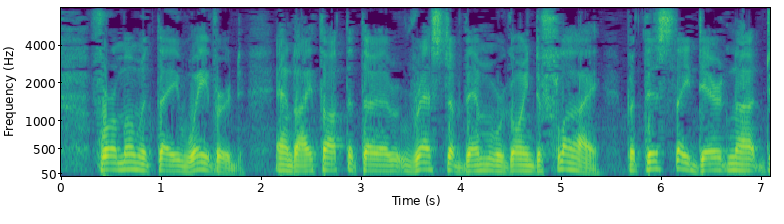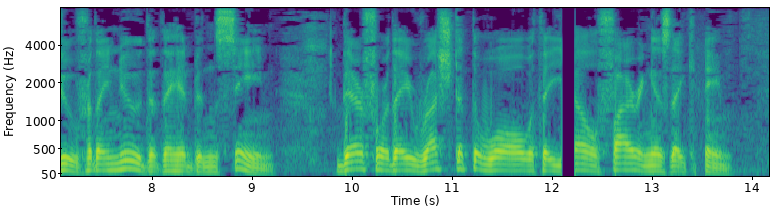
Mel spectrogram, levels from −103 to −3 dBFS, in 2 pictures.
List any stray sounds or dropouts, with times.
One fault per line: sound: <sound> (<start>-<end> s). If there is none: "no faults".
sound: dropout (12.1-12.2 s)
sound: dropout (13.4-13.5 s)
